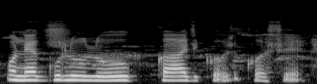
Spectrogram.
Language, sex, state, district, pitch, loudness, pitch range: Bengali, female, Assam, Hailakandi, 195 Hz, -16 LUFS, 185-200 Hz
